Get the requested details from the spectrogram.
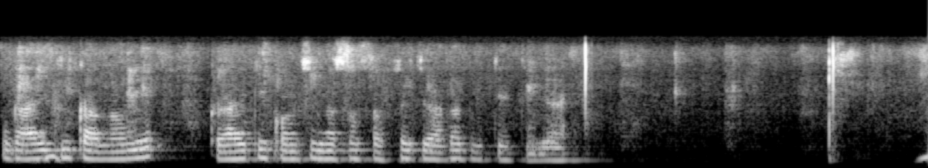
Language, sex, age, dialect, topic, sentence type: Hindi, male, 36-40, Kanauji Braj Bhasha, agriculture, question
